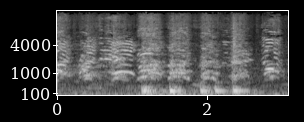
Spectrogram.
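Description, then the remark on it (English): A large crowd of some 4,000 angry demonstrators protesting Trump's election victory in the streets, shouting in angry, rhythmic bursts, roughly one loud chant-like surge every half second, voices massed and raucous over a constant low rumble of noise. “Some 4,000 angry demonstrators over Trump's election victory taking to the streets.”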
